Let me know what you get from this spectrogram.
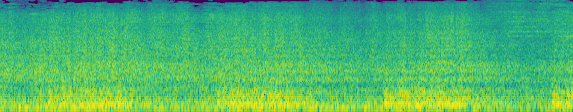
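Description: Freight train of tank cars rolling past at close range: a steady loud rumble and rattle of steel wheels on the rails.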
